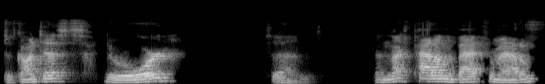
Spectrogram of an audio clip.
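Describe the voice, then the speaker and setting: A young man co-hosting a casual podcast chat, talking in a relaxed, laid-back way. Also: medium pitch, measured pace. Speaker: podcast co-host. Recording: echoey room.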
